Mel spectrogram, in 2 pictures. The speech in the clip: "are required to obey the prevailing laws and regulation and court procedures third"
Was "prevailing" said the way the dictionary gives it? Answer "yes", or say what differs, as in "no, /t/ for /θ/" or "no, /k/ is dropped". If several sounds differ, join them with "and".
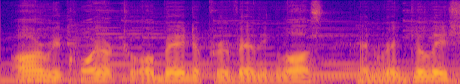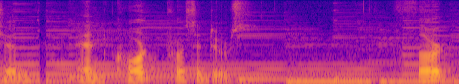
yes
